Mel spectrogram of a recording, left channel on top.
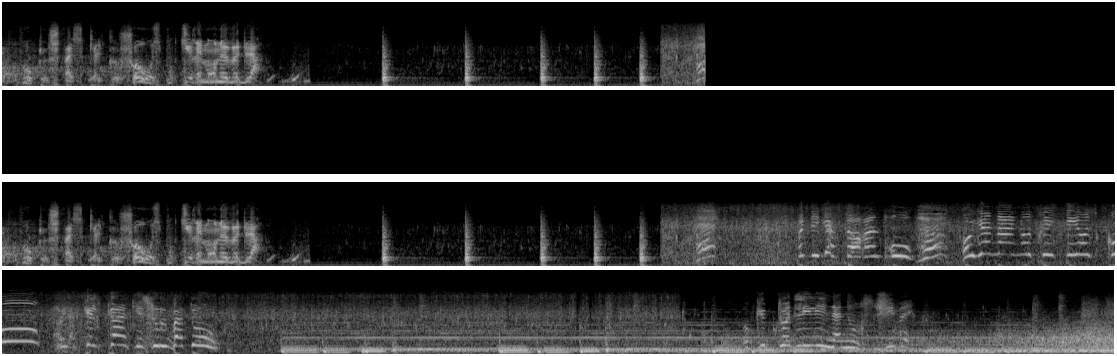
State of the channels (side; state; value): left; drops out; at 7.1 s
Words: faut que je fasse quelque chose pour tirer mon neveu de là. Petit castor, un trou. Hein? Oh, il y en a un autre ici, au secours. Oh, il y a quelqu'un qui est sous le bateau. Occupe-toi de Lily, Nanours, j'y vais.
